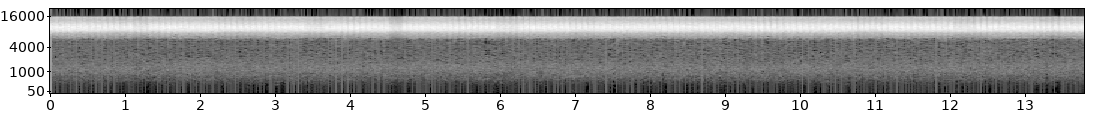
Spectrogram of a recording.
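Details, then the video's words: Crickets stridulating in a steady, unbroken high-pitched trill, a dense continuous shimmer with no gaps and a faint hiss beneath, no other animals heard. "Most relaxing cricket sound for 8 hours"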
